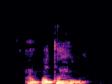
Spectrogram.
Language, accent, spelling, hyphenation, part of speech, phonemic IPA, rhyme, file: English, Southern England, overdone, o‧ver‧done, adjective / verb, /ˌəʊ.vəˈdʌn/, -ʌn, LL-Q1860 (eng)-overdone.wav
- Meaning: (adjective) 1. Cooked too much 2. Exaggerated; overwrought 3. Repeated too often; hackneyed; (verb) past participle of overdo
